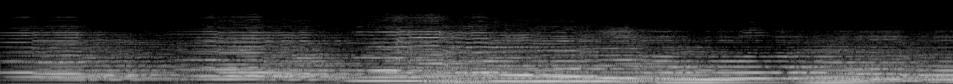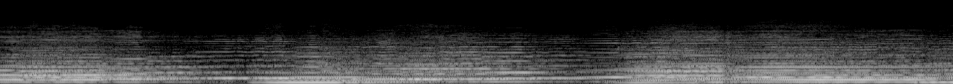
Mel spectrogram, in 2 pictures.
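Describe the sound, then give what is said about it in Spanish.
A classic French chanson, reissued this month, plays on its own at a steady, fairly loud level, with warm sustained melodic lines and a full low end, and no one talking over it. “se se ha reeditado y suena así, mira.”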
